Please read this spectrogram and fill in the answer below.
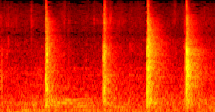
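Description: Footsteps of flat sandals on paving and concrete steps: four sharp slaps about half a second apart.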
